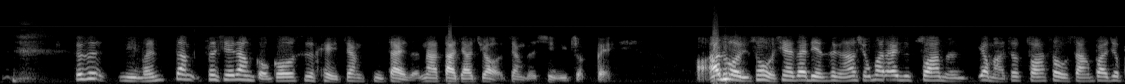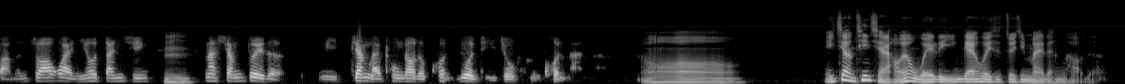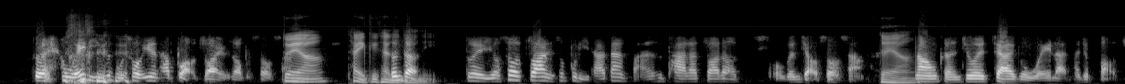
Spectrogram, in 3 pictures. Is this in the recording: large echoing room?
no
